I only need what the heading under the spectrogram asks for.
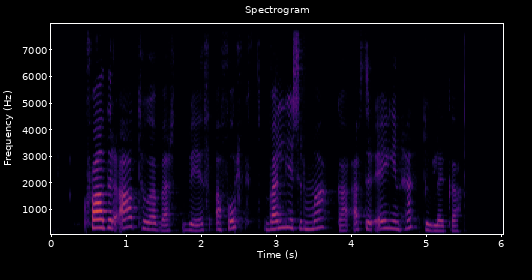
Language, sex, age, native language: Icelandic, female, 18-19, Icelandic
